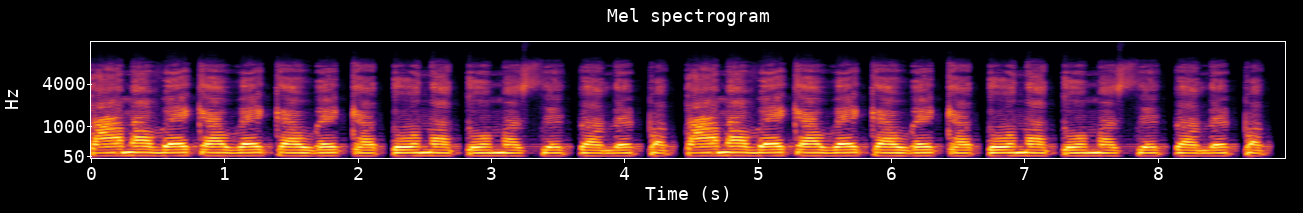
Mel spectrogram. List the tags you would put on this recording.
Music > Other
Acapella Brazil BrazilFunk Vocal

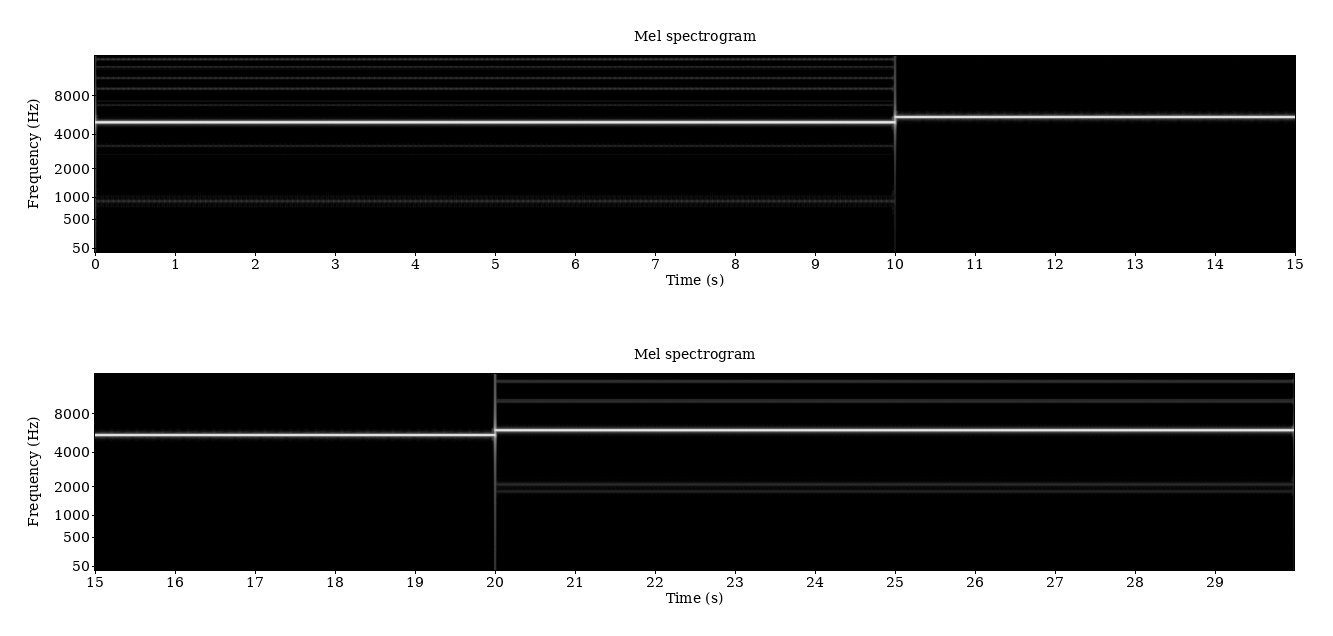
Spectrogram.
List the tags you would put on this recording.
Sound effects > Experimental
experimental Orange

